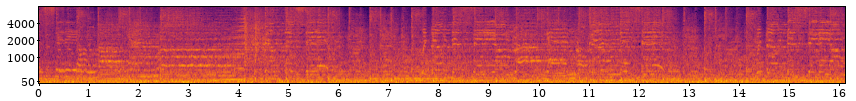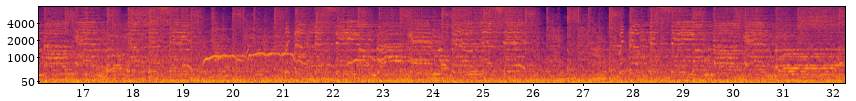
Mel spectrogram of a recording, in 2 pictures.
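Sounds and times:
car radio playing music: 0.0 - 32.2
constant low vehicle engine rumble: 0.0 - 32.2.

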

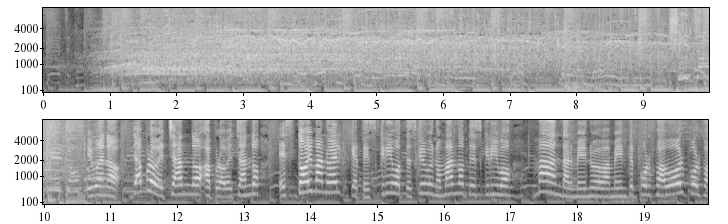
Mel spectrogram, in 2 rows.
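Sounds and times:
audience applause: 0.8 - 10.6
speech: 11.0 - 19.9.

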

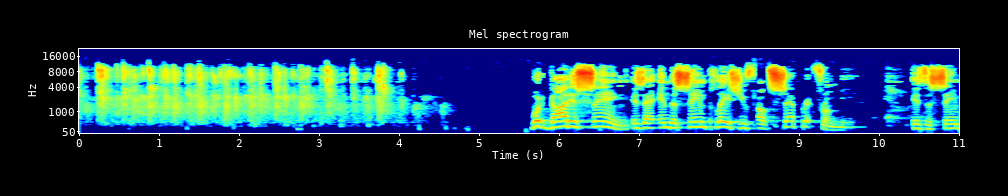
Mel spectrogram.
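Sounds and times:
audience clapping: 0.0 - 4.7
speech: 5.7 - 9.8, 10.4 - 10.9.

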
